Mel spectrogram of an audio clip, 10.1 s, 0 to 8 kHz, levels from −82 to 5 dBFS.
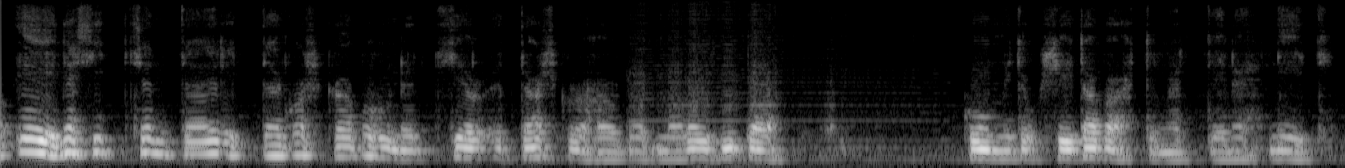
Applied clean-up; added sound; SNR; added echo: neural separator model SepFormer DNS4.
